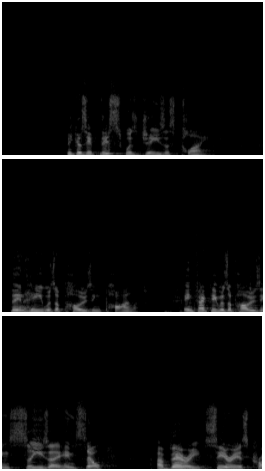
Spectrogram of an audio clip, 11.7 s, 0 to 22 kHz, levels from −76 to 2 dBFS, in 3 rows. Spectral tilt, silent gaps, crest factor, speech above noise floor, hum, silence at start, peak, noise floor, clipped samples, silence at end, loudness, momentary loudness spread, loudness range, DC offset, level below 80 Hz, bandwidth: -4.5 dB/octave; none; 20 dB; over 49 dB; none; 1 s; -22 dBFS; under -90 dBFS; under 0.1%; 0 s; -41 LUFS; 10 LU; 6 LU; under 0.1%; -76 dBFS; 14 kHz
